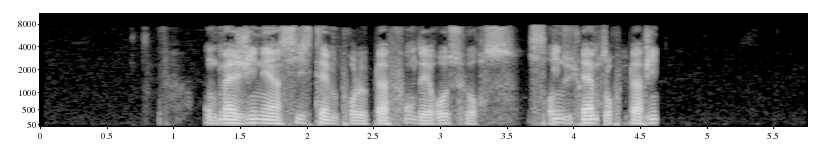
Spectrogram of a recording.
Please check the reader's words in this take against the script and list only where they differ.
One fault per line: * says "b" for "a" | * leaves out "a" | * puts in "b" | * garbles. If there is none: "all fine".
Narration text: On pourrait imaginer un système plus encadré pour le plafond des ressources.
* leaves out "pourrait"
* leaves out "plus encadré"
* garbles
